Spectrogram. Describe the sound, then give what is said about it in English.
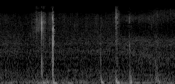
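Rain patters against a window in a handful of soft, irregular taps, quiet, over a faint hush, with no one speaking, on a day of heavy rain. “So, it's raining quite a lot today, and I love to sit with the sound of the rain on the window.”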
